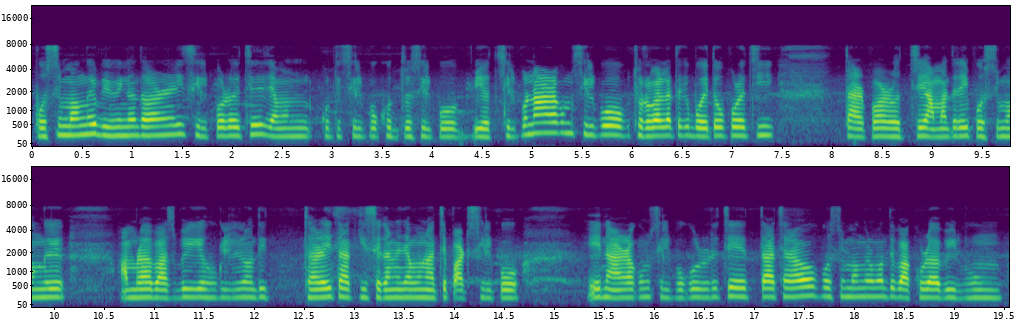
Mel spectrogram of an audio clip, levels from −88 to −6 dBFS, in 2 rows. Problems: none marked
